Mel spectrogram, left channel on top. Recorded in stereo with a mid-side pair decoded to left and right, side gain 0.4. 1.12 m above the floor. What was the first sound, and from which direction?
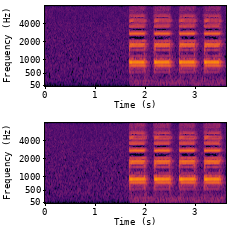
An alarm clock, 30° right.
